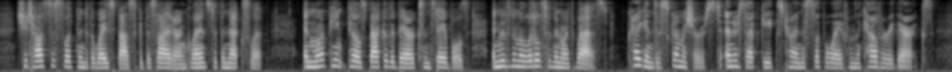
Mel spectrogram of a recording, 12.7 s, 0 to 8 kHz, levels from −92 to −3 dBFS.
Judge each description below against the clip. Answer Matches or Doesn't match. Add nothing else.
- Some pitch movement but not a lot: Matches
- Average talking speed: Doesn't match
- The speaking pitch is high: Matches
